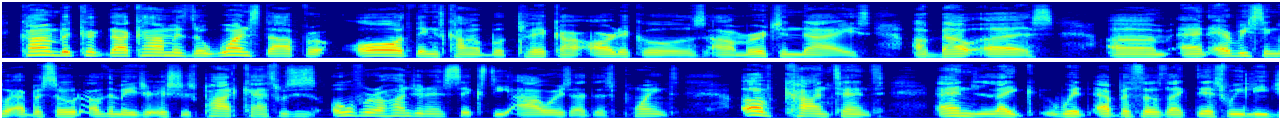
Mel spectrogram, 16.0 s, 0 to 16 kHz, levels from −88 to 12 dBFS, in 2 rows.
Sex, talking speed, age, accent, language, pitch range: male, 160 wpm, 20-39, American, English, 135-165 Hz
